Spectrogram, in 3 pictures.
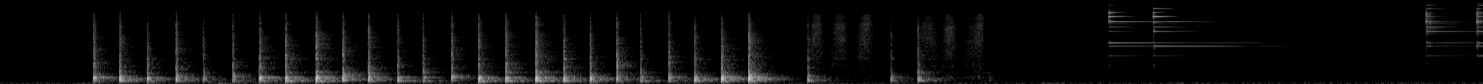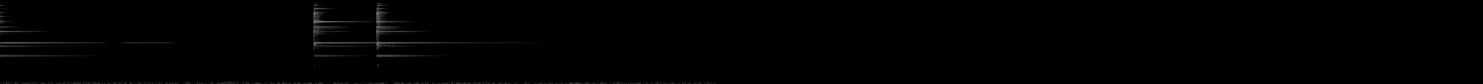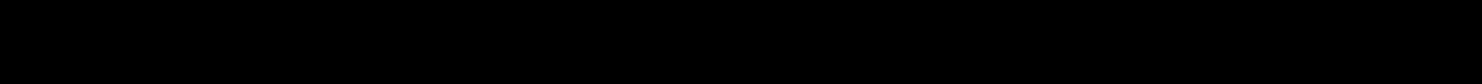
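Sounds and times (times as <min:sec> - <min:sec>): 
percussion recorded with ORTF microphone pair: 0:01.0 - 0:10.0, 0:11.1 - 0:12.9, 0:14.3 - 0:16.7, 0:18.0 - 0:20.4.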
